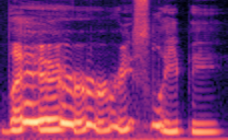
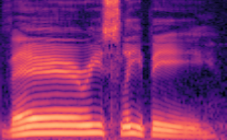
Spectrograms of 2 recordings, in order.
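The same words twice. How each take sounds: First: Trance echo. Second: Mesmerizing. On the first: Echoes in trance. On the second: Hypnotist drawl. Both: Acted.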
